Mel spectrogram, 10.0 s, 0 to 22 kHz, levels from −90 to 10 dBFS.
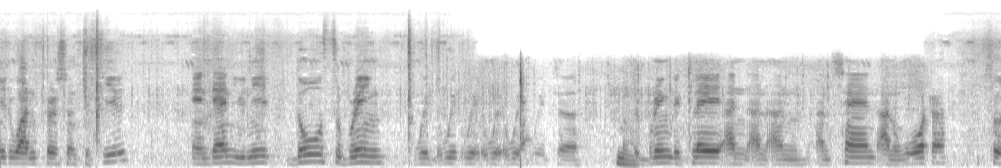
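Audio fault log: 4.45–9.55 s, digital radio blending to analogue: the receiver cross-fades over about a third of a second to the station's AM broadcast, adding hiss roughly 35 dB down and AM's narrower treble, then blends back. The loudness holds steady, unlike a plain filter or gain change.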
